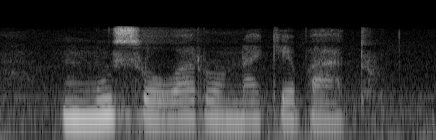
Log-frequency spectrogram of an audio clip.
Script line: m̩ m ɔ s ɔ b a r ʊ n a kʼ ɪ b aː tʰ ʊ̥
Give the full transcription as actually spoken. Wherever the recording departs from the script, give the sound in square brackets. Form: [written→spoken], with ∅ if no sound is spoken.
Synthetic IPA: m̩ m [ɔ→u] s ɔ [b→w] a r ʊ n a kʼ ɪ b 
